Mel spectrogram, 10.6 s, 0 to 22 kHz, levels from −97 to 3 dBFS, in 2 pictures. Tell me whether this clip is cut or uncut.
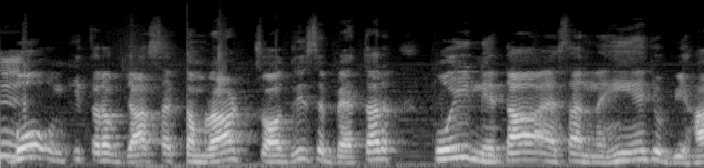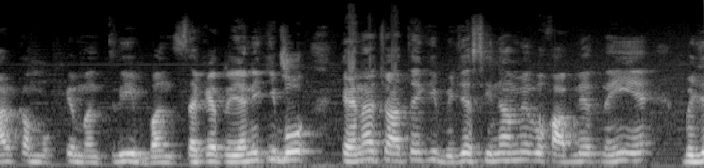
cut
